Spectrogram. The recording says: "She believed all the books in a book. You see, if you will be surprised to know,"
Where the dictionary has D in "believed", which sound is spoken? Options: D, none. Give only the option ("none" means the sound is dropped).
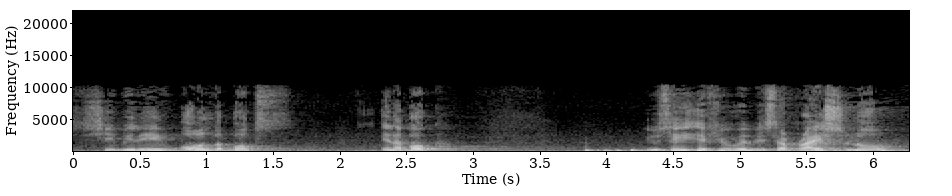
none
